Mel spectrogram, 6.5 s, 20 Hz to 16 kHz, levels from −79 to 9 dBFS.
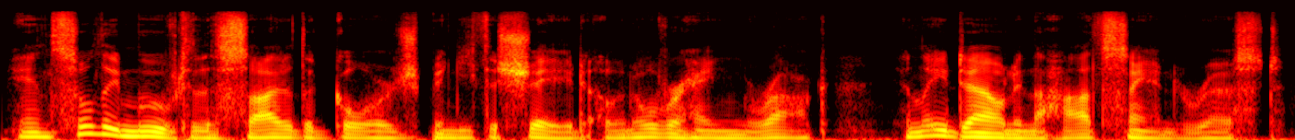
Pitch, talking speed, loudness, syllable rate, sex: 100 Hz, 240 wpm, -18 LUFS, 5.5 syllables/s, male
